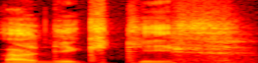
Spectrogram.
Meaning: addictive (causing or tending to cause addiction; habit-forming)
- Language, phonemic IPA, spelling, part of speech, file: French, /a.dik.tif/, addictif, adjective, Fr-addictif.ogg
